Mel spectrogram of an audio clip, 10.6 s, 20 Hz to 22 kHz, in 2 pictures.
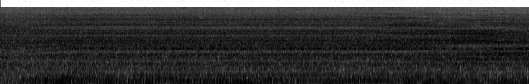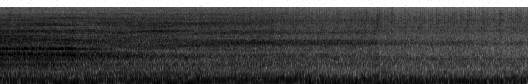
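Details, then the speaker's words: Boat engine after resoldering a broken capacitor wire on the GT-40 computer board that caused intermittent surging and stalling: fuel pumps prime, engine starts promptly and settles into a steady, even idle. "so put the key in fuel pumps do prime and it will start"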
